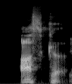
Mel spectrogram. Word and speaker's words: Asuka: So I am going to try very hard to remove a full syllable and vowel and say it without the U, Asuka.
